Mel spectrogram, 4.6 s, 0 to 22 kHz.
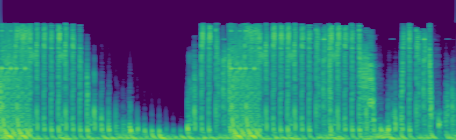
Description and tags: bit 0044 1-Audio-Bunt 5
square-wave, lo-fi, breakcore, digital, electronic, lesson, drill, DNB, harsh, bunt, synthesized, noise, rekombinacje, tracker, VST, glitch, synth-percussion, NoizDumpster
